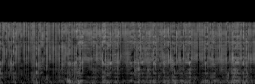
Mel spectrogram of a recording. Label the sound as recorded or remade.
remade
